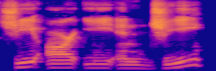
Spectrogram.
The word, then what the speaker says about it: krengjai: the subtitles on and they pronounce it as GRENGGIE. And if you look it up online, it's usually spelled krengjai, KRENGJAI.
